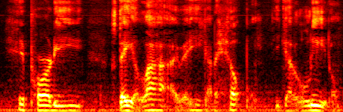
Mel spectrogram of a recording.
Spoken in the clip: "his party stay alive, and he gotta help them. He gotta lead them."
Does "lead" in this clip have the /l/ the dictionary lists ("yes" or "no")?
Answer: yes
